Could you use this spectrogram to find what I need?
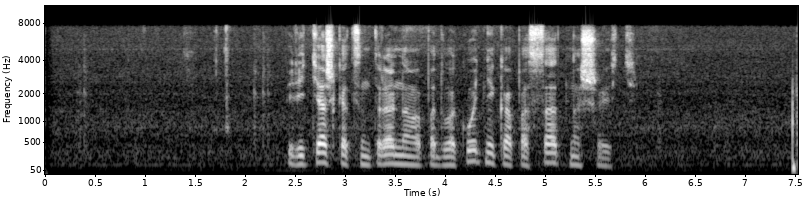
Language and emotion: Russian, neutral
